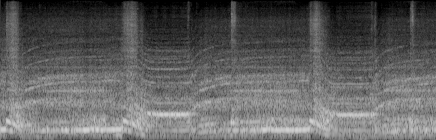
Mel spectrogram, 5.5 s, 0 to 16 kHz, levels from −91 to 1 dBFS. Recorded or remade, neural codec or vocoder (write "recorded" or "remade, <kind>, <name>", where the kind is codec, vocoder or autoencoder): remade, vocoder, BigVGAN v2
